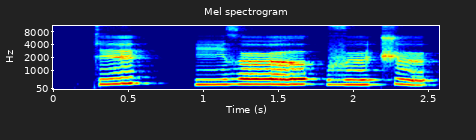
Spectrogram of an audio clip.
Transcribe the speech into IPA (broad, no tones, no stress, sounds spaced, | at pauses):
k ɪ | i ð œː ə̯ | v ø t͡ʃ ø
